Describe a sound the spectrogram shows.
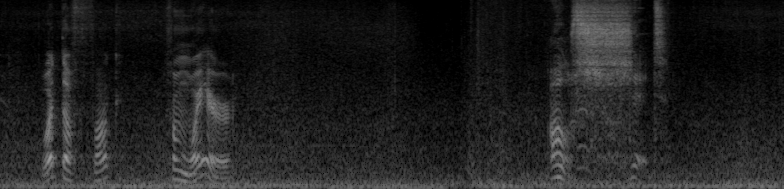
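A fireball bursts with a loud whoosh.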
